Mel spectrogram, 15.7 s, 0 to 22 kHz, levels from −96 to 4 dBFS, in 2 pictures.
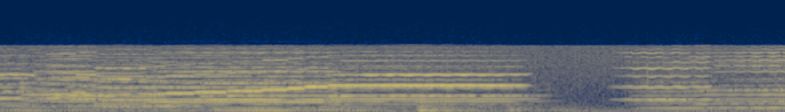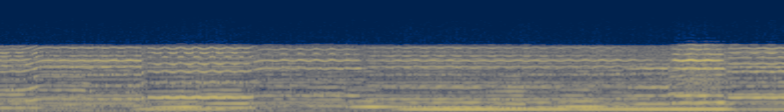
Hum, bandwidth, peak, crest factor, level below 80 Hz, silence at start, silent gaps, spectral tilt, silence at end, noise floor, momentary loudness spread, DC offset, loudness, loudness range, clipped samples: none; 4.5 kHz; -6 dBFS; 16 dB; -42 dBFS; 0 s; none; -8.5 dB/octave; 0 s; -41 dBFS; 7 LU; under 0.1%; -21 LUFS; 5 LU; under 0.1%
